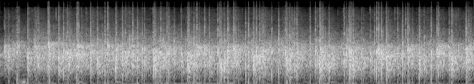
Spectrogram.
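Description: A room at a school board meeting breaks into sustained, dense applause for an athletic director and coach, many hands clapping steadily and loudly without pause.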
